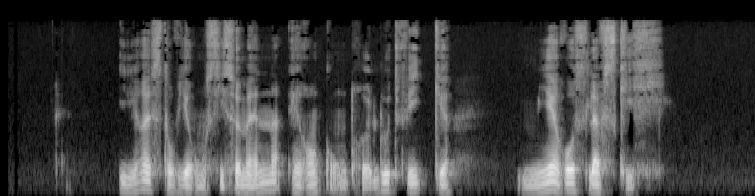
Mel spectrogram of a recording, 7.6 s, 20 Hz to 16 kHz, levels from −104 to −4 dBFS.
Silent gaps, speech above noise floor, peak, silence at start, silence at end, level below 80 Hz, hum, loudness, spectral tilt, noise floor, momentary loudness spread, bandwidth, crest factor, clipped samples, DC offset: none; 48 dB; -6 dBFS; 1.2 s; 0.95 s; -60 dBFS; none; -26 LUFS; -4.5 dB/octave; -73 dBFS; 13 LU; 11.5 kHz; 22 dB; under 0.1%; under 0.1%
